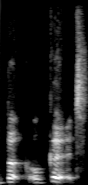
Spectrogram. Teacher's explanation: pronounce that double o with the relaxed lax lazy low energy horseshoe sound like in book or good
